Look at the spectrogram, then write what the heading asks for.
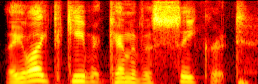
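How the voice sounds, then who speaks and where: A man's voice: a little high, expressive, fairly quick, a little mellow, no echo. A man, co-hosting a podcast in rambling casual chat and telling easygoing stories, recorded outdoors on a lakeside tower. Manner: easygoing storyteller. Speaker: podcast co-host.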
